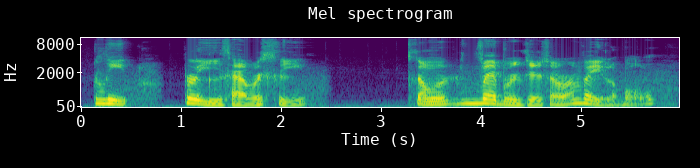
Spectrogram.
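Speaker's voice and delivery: mopey, hangdog, droopy cartoon dog voice. Mocking a waiting-room announcement voice, doing a Droopy Dog voice. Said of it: "Why did they give it the voice of Droopy Dog?".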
